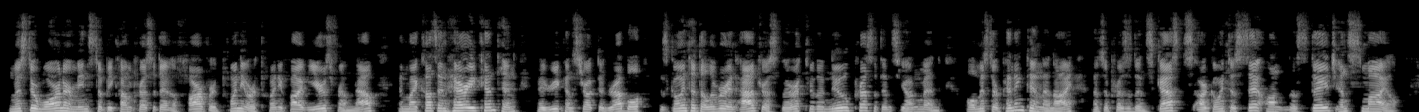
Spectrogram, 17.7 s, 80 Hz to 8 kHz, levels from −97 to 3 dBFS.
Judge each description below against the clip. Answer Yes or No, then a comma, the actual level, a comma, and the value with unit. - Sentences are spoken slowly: No, average, 185 wpm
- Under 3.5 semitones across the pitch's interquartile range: No, average, 4.4 semitones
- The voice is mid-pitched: Yes, medium, 160 Hz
